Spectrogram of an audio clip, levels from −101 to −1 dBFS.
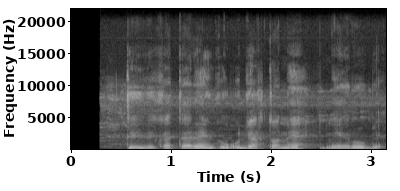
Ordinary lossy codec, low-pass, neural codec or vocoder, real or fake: none; none; none; real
